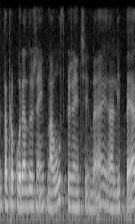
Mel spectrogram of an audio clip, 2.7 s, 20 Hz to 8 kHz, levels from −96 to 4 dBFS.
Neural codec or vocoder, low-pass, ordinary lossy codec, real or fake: vocoder, 44.1 kHz, 128 mel bands every 256 samples, BigVGAN v2; 7.2 kHz; none; fake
